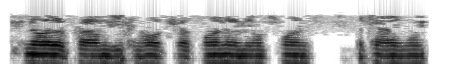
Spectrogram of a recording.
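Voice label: Incident Tactical 2, Scanner audio recording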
